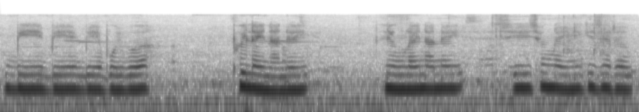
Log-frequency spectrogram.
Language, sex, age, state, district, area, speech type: Bodo, female, 30-45, Assam, Kokrajhar, rural, spontaneous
